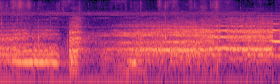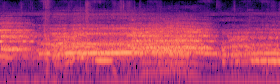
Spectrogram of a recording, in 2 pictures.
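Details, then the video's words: Howler monkeys in Belize treetops, very loud; overlapping roaring howls form a harsh, steady wall of sound with a short break near the start and wavering tones throughout. "The Call of The Howler Monkey"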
